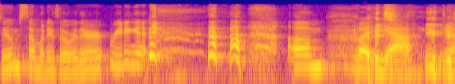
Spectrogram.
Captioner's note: laughs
